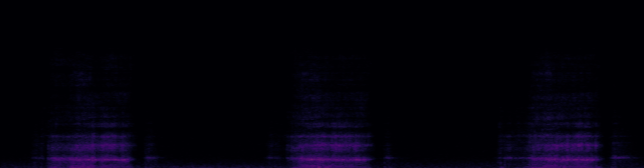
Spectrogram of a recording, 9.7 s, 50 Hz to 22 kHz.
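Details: Loud rattling snores on each inhalation, about 17 per minute, quiet exhalations between; steady snoring of person filming themselves sleeping, fell asleep fast around 8:45, described as deep REM sleep; sleep apnea tagged.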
